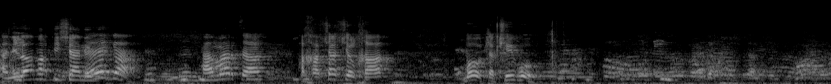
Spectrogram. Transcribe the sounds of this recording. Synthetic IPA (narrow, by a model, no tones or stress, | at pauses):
aniloamaʁt̪iʃeanieɡa | amaʁt̪a | aχaʃaʃelχa | bot̪akʃivu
